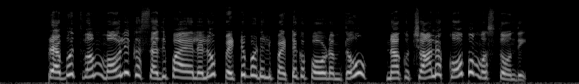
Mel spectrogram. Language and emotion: Telugu, angry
